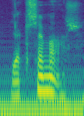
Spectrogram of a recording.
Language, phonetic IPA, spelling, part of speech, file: Polish, [ˈjäc‿ɕɛ ˈmaʃ], jak się masz, phrase, Pl-jak się masz.ogg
